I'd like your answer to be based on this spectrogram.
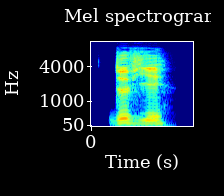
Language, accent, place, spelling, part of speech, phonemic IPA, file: French, France, Lyon, deviez, verb, /də.vje/, LL-Q150 (fra)-deviez.wav
- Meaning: inflection of devoir: 1. second-person plural present subjunctive 2. second-person plural imperfect indicative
